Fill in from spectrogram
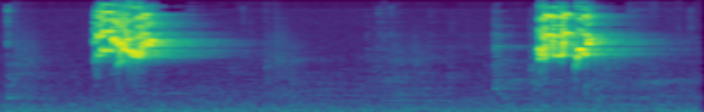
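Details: Two loud, grating lovebird screeches about two seconds apart, each a dense high burst lasting around half a second, used to entice other lovebirds to respond.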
